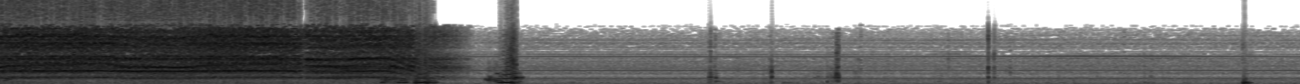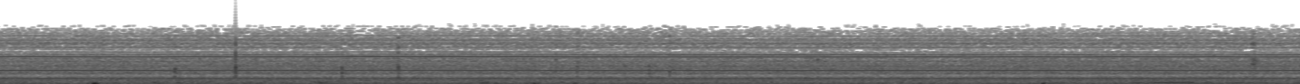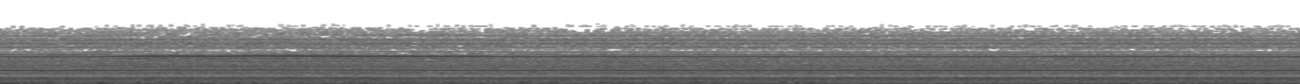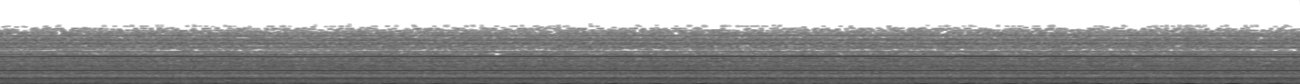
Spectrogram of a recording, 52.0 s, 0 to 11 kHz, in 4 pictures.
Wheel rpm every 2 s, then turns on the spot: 220, 210, 20, 0, 0, 0, 0, 0, 0, 0, 0, 0, 0, 0, 0, 0, 0, 0, 0, 0, 0, 0, 0, 0, 0, 0.
none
